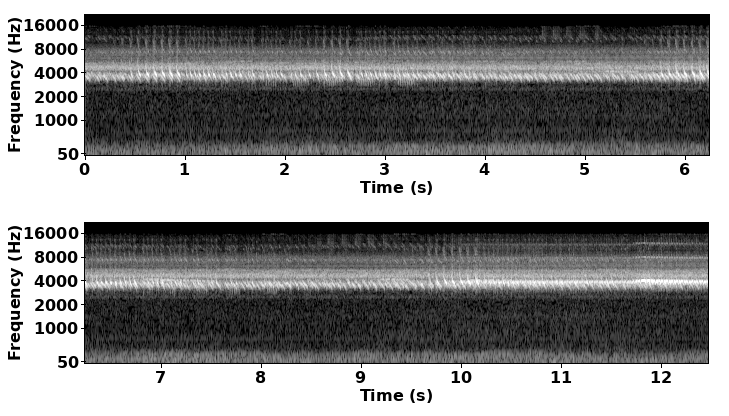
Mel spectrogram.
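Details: Autumn bell crickets recorded in Sanuki, Chiba Prefecture, Japan: a long, steady chorus of high shimmering trills with regular bursts of pulsed chirps every couple of seconds, and one louder ringing note standing out near the end.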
